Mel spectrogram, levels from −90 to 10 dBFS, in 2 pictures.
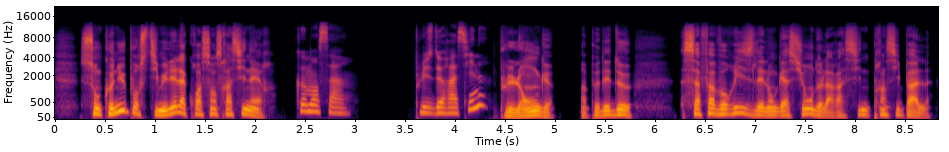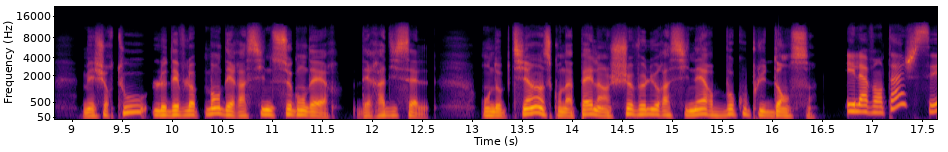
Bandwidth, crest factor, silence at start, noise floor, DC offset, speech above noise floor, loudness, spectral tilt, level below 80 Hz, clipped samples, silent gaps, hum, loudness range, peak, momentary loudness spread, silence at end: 12.5 kHz; 16 dB; 0.05 s; under -90 dBFS; under 0.1%; over 71 dB; -20 LUFS; -5 dB/octave; -46 dBFS; under 0.1%; 5.06-5.22 s; none; 3 LU; -2 dBFS; 11 LU; 0 s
